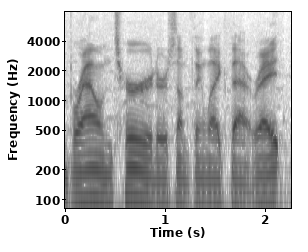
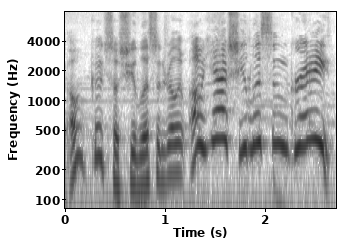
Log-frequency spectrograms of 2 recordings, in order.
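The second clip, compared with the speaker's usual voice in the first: high, overly sweet teacher praise; gushing teacher; 3 dB louder than usual. Retold or imitated. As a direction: lay on the fake enthusiasm. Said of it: "and it was like".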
